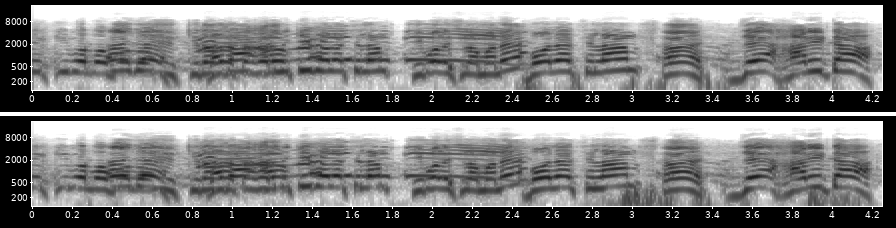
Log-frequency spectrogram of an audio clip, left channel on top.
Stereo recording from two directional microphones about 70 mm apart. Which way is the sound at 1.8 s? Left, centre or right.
Left.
